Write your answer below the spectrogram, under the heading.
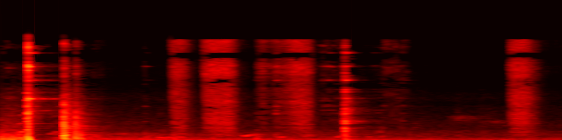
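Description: Two sharp knocks in quick succession, then a few short hissing scrapes and one more knock about halfway through.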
